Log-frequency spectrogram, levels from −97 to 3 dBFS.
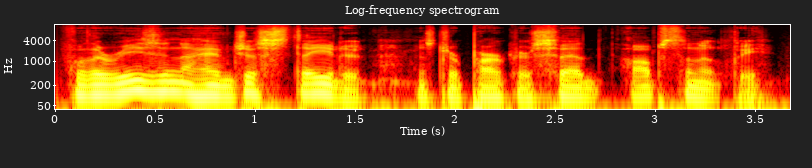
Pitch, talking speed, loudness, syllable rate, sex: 95 Hz, 180 wpm, -16 LUFS, 5.3 syllables/s, male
